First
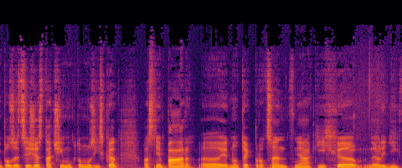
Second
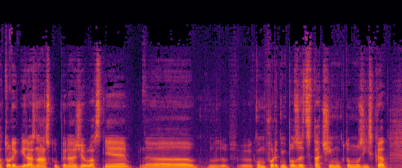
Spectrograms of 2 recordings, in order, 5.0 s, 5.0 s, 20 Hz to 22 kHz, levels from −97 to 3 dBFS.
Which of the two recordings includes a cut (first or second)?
second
